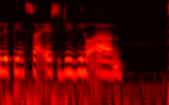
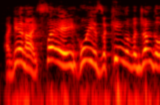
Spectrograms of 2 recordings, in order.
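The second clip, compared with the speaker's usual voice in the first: loud, high, rapid lion demand; blustering lion at full volume; angry growling lion; 5 semitones higher, 10 dB louder than usual. Acted. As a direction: repeat it furiously, in mock rage. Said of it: "And growled".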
